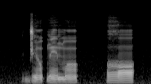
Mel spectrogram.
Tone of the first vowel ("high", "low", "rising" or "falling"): low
